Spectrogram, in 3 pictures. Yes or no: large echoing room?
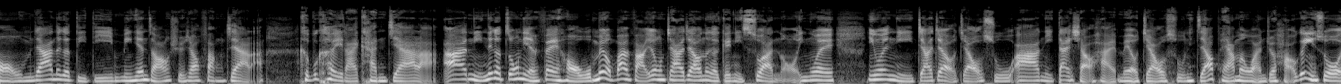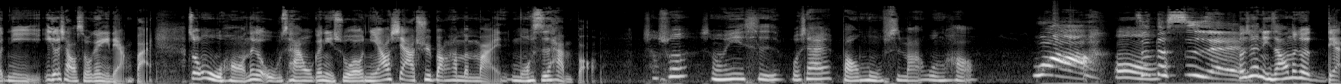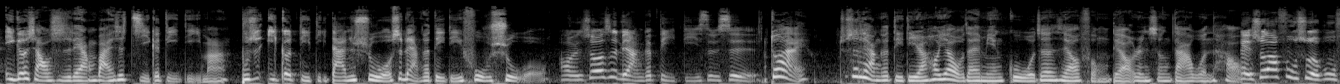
no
